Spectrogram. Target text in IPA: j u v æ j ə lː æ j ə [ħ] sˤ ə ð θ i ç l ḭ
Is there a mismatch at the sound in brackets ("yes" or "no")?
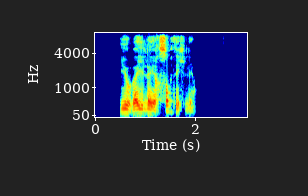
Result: yes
